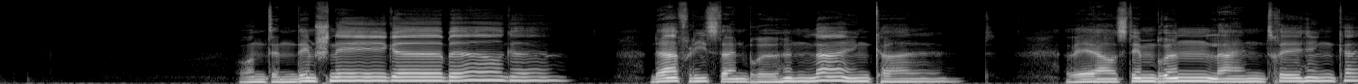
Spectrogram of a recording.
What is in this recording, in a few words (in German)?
AKG C414 nah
